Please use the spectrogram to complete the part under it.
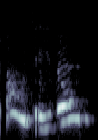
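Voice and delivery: high, firm scold. Shown as a demonstration. Teacher modelling a scold for the class. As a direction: show the kids how to scold. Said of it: "Tell him".

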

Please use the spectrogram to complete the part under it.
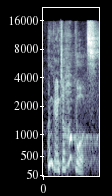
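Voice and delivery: gasping, high thrilled voice; gasp of excitement. Retold or imitated. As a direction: gasp like a child on Christmas morning. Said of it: "I was so excited".

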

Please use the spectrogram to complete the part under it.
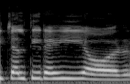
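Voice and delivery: slow, with रही stretched long; drawn-out repeat. Real, not acted. Vlogger describing the long cave walk, slowly drawn out. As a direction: let रही drag on like the endless walk.

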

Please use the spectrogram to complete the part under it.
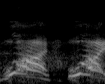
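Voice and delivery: high, loud repeated demand; hammed-up indignant shout; imitated yelling. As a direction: wail it like an outraged kid. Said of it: "he's yelling".

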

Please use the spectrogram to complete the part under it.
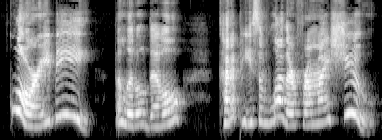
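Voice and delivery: high, loud cry of delight. A narrator's reading. Auntie Bridget crying out with delight at the cut shoe. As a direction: burst out in delighted wonder. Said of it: "cried Auntie Bridget with delight".

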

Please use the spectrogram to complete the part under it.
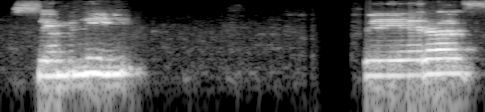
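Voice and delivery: stretched very slowly, syllable by syllable; drawn-out dictation. Shown as a demonstration. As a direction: draw the word out for the class. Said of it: "seminiferous tubule". (शब्द को खींचकर धीरे बोलना)

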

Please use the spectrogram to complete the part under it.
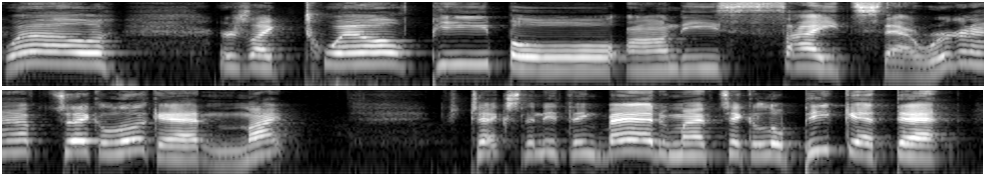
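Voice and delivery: high, loud sugary official voice; Psaki impression. Mocking the press secretary announcing surveillance, high sugary voice. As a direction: sweet-talk a threat from the podium. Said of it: "she's like".

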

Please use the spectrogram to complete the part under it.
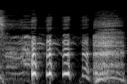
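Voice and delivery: loud high laugh; burst of laughter. Real, not acted. Laughing loudly at a viewer's teasing question. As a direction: crack up loudly.

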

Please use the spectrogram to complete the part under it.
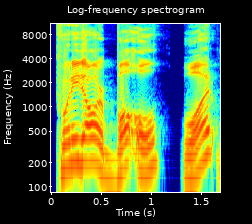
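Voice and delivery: high, disbelieving question; can't believe what he just heard; incredulous. Real, not acted. Incredulous at cheap bottle claim.

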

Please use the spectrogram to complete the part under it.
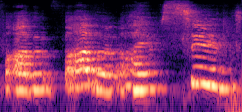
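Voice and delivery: high, slow, wailing nun confessing; pleading nun. Acted. Second nun wailing her sin to the priest, high and slow.

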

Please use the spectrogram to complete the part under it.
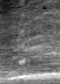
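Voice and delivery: very high, loud "oh"; comic shriek of shock; outraged yell. Retold or imitated. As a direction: cry out as if just slapped. Reaction to being slapped.

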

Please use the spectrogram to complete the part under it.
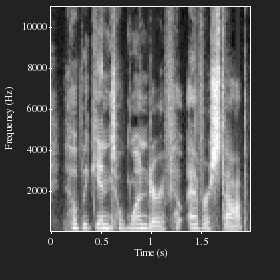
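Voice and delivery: plain reading voice

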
